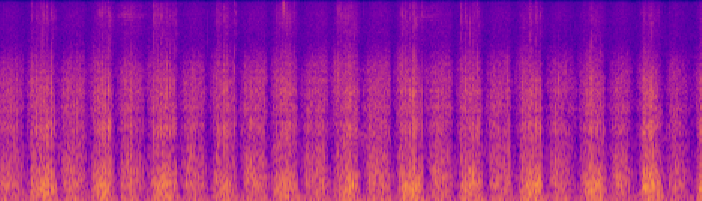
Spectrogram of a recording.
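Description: Short fingernails of both hands scratch the pile of a flat gray loop-pile textile rug that is solid and soft. The sound is a steady rhythm of rough, rasping strokes, about two per second, with a dull midrange body and little brightness.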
